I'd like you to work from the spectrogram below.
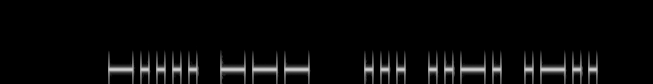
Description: Morse code, heard as a keyed tone, about 15 wpm, 700 Hz. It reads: 6O SFL
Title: Winter Field Day Exchanges Encore 15wpm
